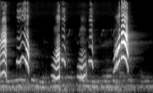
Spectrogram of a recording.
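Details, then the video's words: Indian ringneck parakeet, a talking parrot, making several short arched squeaky notes that rise and drop in pitch, ending with a louder shrill screech, a faint hum underneath. "Ringneck Talking parrot"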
